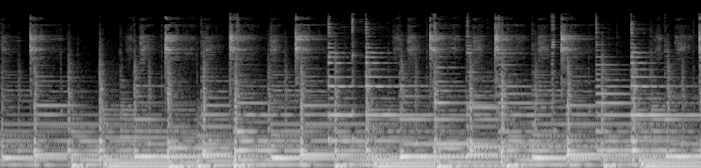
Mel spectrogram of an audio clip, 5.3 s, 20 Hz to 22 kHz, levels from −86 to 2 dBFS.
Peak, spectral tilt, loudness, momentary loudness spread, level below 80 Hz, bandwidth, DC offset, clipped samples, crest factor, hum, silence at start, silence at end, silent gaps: 0 dBFS; -6.5 dB/octave; -17 LUFS; 4 LU; -24 dBFS; 15 kHz; 0.3%; under 0.1%; 16 dB; none; 0 s; 0 s; none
